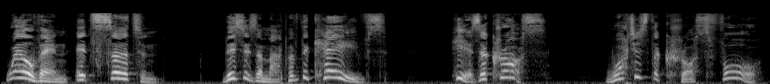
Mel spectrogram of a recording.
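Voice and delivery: high-pitched, wondering character voice; excited deduction. A narrator's reading. Lord reading the map of the caves, excited. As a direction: puzzle it out eagerly, piece by piece.

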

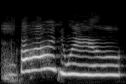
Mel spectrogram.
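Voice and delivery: very high, excited cat cry; eager cry. A narrator's reading. Cat scampering to the loaf, crying out eagerly. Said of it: "cried the Cat".

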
